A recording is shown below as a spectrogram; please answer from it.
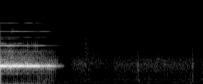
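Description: A single metal clang: something hard struck against metal, ringing in one clear tone with higher overtones and fading away about half a second in.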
